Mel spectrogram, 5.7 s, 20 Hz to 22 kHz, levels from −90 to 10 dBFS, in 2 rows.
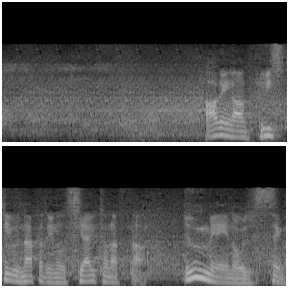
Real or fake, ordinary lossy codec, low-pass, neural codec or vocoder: fake; none; none; codec, 16 kHz, 1.1 kbps, Voila-Tokenizer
